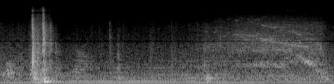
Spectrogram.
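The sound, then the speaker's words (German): A locked door being opened gives a short, loud clattering burst near the start, then a few faint rattles and knocks over a low steady hum. “sahen wir uns imstande, die verschlossene Tür zu öffnen”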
